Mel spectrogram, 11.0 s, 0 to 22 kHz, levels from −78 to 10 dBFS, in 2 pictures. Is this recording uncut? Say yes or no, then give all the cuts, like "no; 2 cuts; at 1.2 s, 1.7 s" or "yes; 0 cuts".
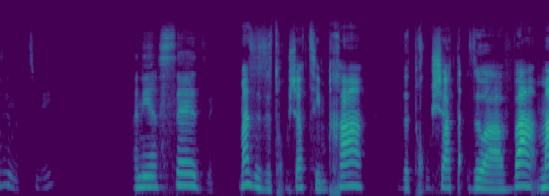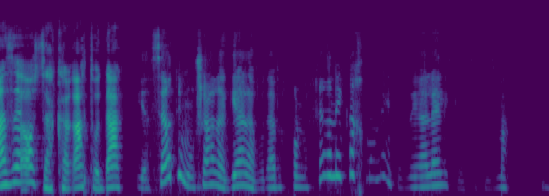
no; 3 cuts; at 2.2 s, 3.8 s, 6.7 s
